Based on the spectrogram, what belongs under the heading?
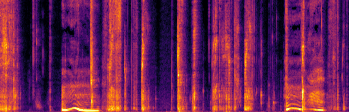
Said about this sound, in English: Sucking you so hard. I love it.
